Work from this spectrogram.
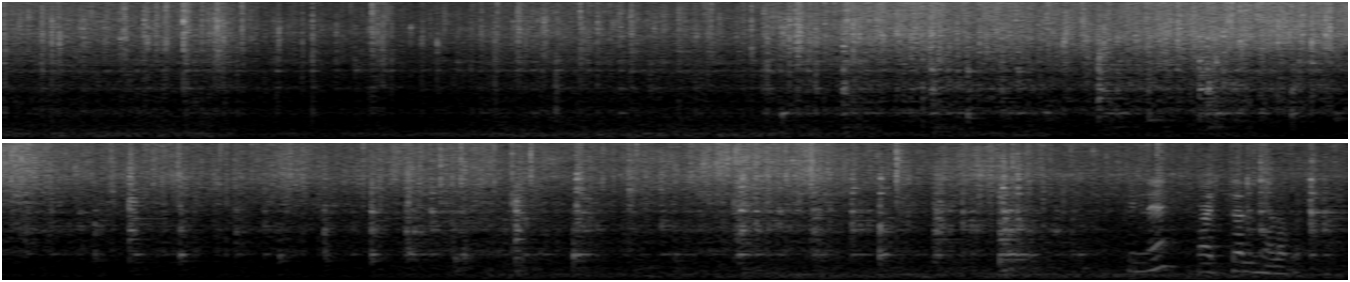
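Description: Crushed shallots frying with mustard seeds in coconut oil for a banana stem and green gram thoran, a close steady sizzle with scraping stirring strokes and some popping crackles.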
